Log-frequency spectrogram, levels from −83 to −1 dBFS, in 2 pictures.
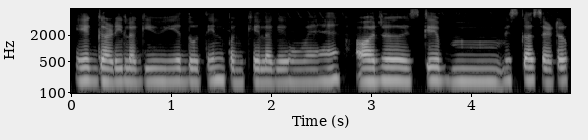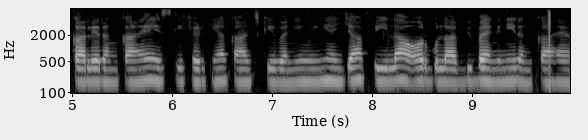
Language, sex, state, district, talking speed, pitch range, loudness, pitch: Hindi, female, Uttar Pradesh, Deoria, 210 wpm, 175-185 Hz, -35 LUFS, 180 Hz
